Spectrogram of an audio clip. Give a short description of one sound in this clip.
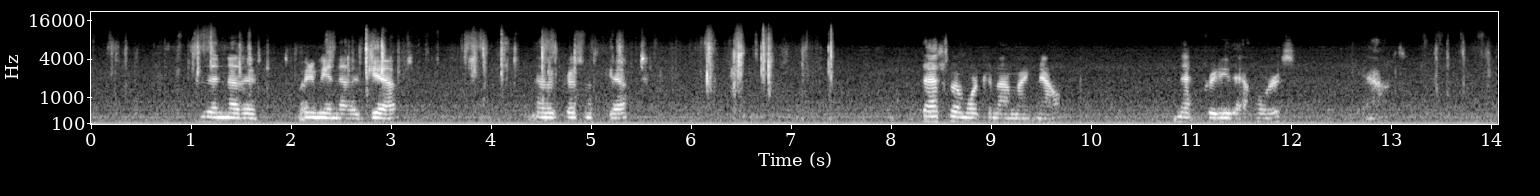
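Paper rustles in hands.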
